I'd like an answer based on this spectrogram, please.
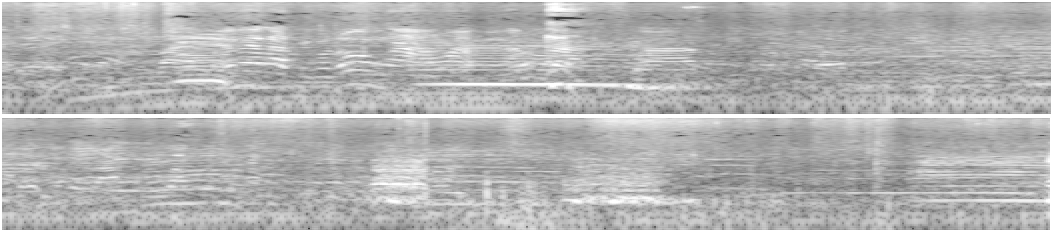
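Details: Cow that broke loose in a rage and entered a shop, now being handled with ropes. Several wavering moos over a noisy scene, with people talking, passing traffic and music.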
